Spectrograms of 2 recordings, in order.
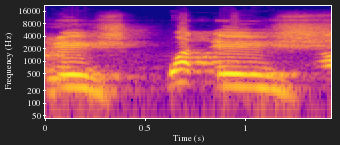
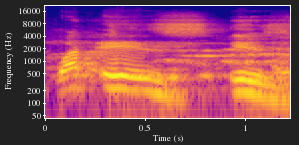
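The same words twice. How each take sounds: First: "is" ending in a hushing sh, pitched high; "is" as "ish". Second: "is" ending in a voiced z; Z sound in "is". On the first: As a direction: mispronounce "what is" as "what ish". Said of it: "Not is". ("is" salah dilafalkan jadi "ish") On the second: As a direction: buzz the end of "is" as "iz". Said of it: "Is lebih kepada Z". ("is" dilafalkan dengan bunyi Z) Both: Shown as a demonstration.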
